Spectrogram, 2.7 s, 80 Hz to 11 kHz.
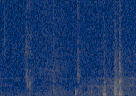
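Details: Possibly flood-damaged Commodore 1541 disk drive running a long performance test on a C64: irregular dry ticks and short clicking bursts as the head steps, no grinding or stalls; seeking normally.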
